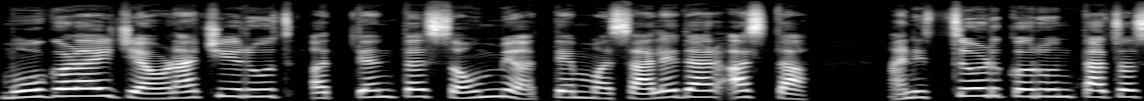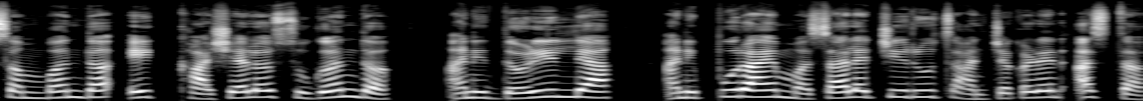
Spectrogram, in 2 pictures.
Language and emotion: Goan Konkani, neutral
